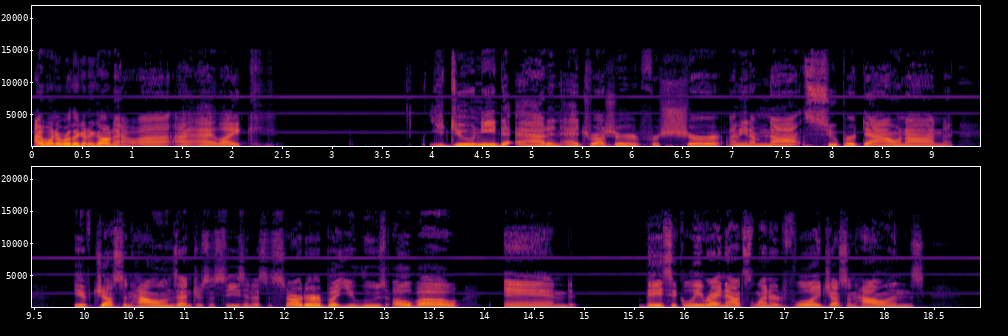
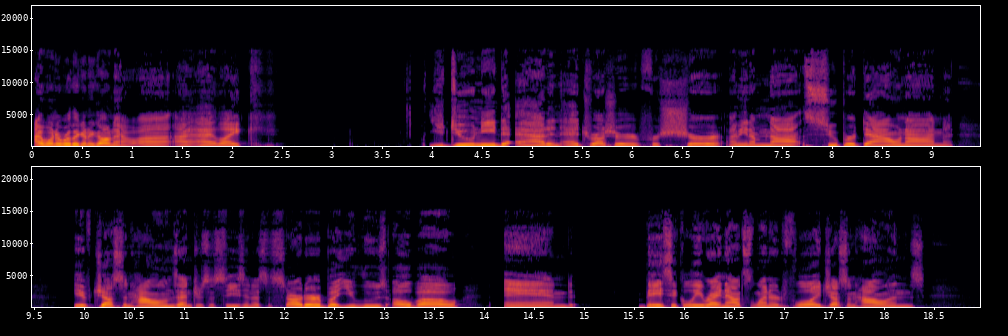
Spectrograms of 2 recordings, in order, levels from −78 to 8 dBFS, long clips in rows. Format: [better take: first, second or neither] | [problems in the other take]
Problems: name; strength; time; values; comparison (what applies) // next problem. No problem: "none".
second | high-pitched whine; faint; throughout; 8 kHz, 30 dB below the speech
